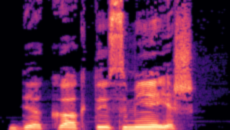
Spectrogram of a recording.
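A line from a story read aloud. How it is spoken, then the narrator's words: Sudden anger, boar. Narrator (Russian): Медленно тлевшее раздражение кабана вспыхнуло гневом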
